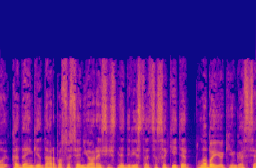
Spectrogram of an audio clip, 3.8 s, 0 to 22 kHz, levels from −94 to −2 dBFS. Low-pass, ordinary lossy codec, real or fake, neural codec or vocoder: 14.4 kHz; MP3, 64 kbps; real; none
